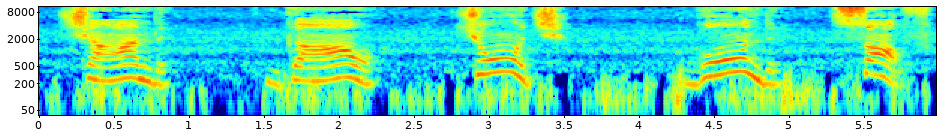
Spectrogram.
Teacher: अनुनासिक का उच्चारण तब होता है जब ध्वनि मुख के साथ साथ नाक से भी निकलती है। इसको चंद्र बिंदु तथा बिंदु दोनों में ही दर्शाया जाता है।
